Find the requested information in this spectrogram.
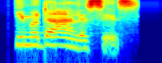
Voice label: "haemodyalisis", Indian

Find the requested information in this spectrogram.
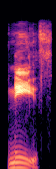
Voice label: "neath", American

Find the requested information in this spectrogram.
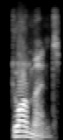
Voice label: "dormant", American

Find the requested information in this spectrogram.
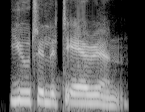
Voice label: "utilitarian", Indian

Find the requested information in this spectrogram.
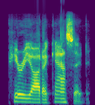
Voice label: "periodic acid", American

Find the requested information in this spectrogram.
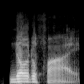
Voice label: "notify", American

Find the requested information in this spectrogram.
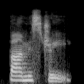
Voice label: "palmistry", Indian; Dictionary

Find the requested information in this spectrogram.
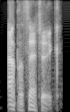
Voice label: "apathetic", British

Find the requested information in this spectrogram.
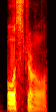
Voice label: "austral", British

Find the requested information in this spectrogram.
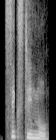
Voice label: "sixteenmo", Indian

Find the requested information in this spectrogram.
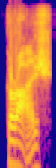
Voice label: "garage", American

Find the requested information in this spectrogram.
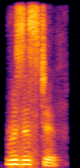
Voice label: "resistive", Indian

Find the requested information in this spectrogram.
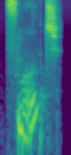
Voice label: "smooch", Indian

